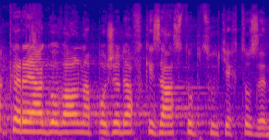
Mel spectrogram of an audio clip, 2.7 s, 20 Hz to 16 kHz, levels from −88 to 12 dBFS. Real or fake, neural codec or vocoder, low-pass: real; none; 14.4 kHz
